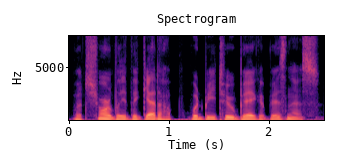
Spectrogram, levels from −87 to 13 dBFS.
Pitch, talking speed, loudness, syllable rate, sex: 115 Hz, 260 wpm, -16 LUFS, 6.2 syllables/s, male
